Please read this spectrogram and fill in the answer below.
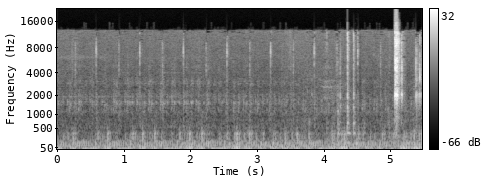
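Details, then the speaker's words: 1990 Mercedes 300D diesel with ALDA adjusted for economy, just after cold start, shifted between park and drive: uneven clatter with irregular ticks and lumpy idle, smoking; rough idle. "So, rough idling and smoke,"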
